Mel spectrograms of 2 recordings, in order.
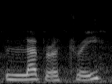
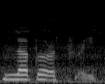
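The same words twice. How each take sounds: First: "laboratory" starting with "lab", as lab-ruh-tory; LAB-ruh-tory pronunciation. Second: "Laboratory" with a weak first syllable and a full "bor"; luh-BOR-uh-tory pronunciation. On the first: Reader trying out a word, "laboratory" as LAB-ruh-tory. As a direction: say "laboratory" with stress up front on LAB. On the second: Reader settling on a word, "Laboratory" as luh-BOR-uh-tory. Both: Shown as a demonstration. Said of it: "laboratory or laboratory?".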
